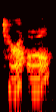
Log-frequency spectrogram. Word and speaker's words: Tara Aal: are not familiar with me my name is Terra all that's name is spelled AAL and you can find me at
